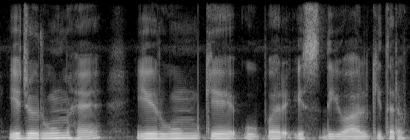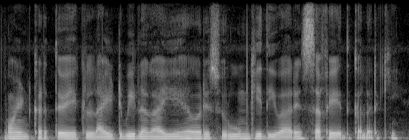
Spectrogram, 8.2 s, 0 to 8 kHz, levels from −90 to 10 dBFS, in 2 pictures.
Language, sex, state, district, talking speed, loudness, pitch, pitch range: Hindi, male, Gujarat, Valsad, 210 wpm, -17 LUFS, 120 Hz, 110-130 Hz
